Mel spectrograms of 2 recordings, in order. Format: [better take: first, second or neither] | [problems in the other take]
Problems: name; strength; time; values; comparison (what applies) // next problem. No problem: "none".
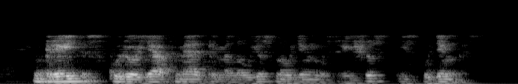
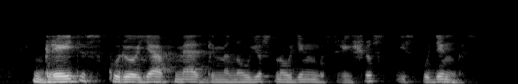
second | room echo; dies away in 0.2 s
